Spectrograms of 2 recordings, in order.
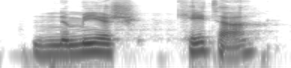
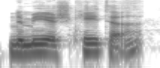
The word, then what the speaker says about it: Neemias Queta: I was under the impression that Neemias Queta, which is how you pronounce his name, Neemias Queta,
